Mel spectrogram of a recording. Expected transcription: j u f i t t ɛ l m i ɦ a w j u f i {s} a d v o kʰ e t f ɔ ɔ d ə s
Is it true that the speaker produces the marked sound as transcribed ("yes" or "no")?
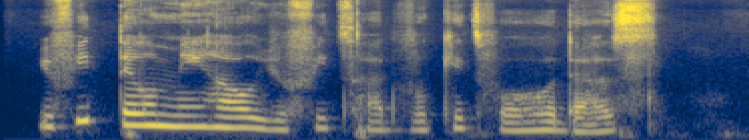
no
